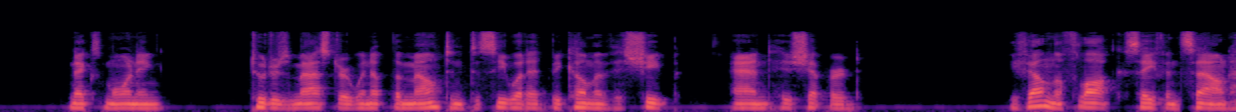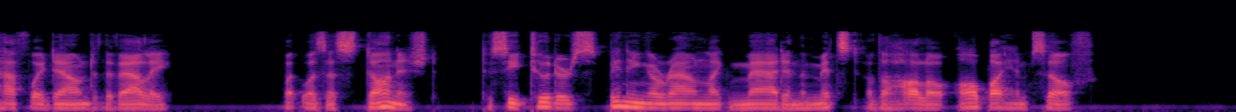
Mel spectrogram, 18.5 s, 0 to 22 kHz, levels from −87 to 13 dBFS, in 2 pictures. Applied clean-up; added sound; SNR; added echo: none; none; none; none.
